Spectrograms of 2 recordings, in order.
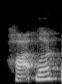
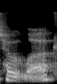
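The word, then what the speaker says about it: HauteLook: And when I quit Deloitte, it ended up working out where I got a job at Hotlook, which is, some people think know of it as Hotlook, but it's pronounced Hotlook.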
